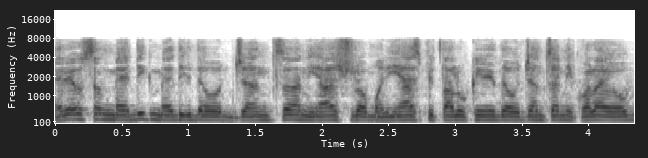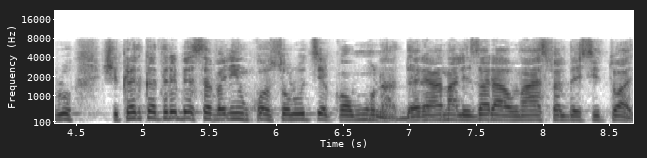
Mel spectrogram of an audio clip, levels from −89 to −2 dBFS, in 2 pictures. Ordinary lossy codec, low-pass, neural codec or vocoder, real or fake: none; none; codec, 16 kHz, 8 kbps, FreqCodec, larger model; fake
